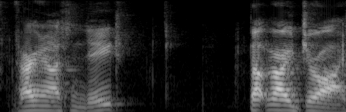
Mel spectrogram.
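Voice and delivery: struggling to talk through a dry mouthful. Reviewing a dry sausage roll while eating it, struggling to talk. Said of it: "So I'm struggling to talk right now".

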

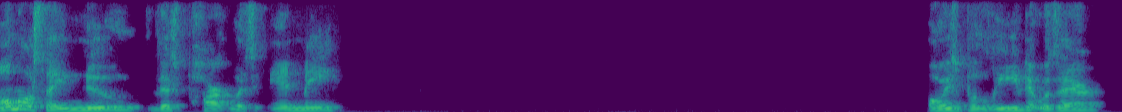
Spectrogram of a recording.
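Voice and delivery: voice catching, choked up with emotion. Telling how family and business partners always believed in them, getting emotional. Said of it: "Getting emotional".

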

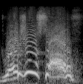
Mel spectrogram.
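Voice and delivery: very high-pitched, shrill shouting yell. Telling a downed teammate during a match to res themselves: yelling. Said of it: "Don't yell at me like that".

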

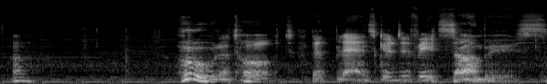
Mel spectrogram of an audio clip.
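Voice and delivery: very deep, low, tough, badass old shepherd voice. Prompted by the other speaker, he delivers the line: badass old shepherd voice. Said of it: "Do it with a real badass voice, like an old shepherd".

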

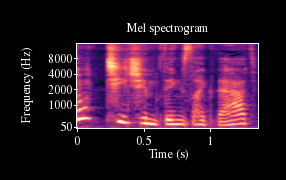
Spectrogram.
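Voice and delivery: stern, reproachful scolding tone. Narrator reads the blonde man telling the woman off, scolding. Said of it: "Hizashi scolds".

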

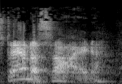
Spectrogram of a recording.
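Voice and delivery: rough, gravelly, very loud bellow. Narrating a game scene, a voice from outside calls out to the players in a gravelly voice. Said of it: "you hear a sort of a gravelly voice say".

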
